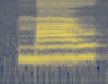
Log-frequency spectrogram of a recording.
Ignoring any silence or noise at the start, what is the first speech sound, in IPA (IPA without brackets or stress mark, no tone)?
m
